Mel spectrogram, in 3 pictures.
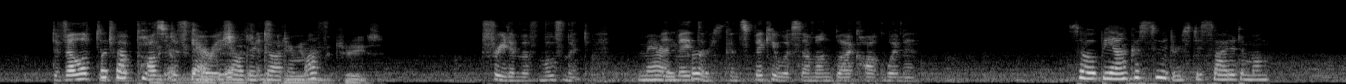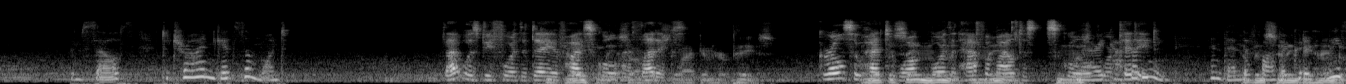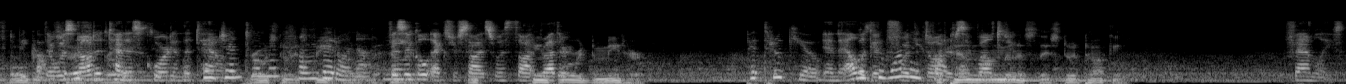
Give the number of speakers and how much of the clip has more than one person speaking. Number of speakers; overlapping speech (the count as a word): three, about 41%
